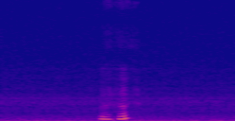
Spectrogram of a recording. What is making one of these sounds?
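A young woman speaks briefly into a close microphone.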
